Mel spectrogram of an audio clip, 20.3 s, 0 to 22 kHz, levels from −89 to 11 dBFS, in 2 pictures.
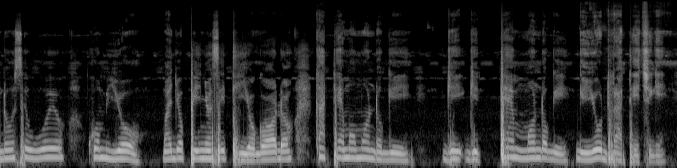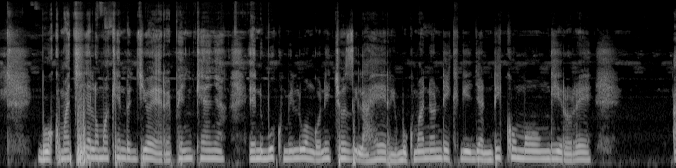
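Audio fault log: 8.67–14.31 s, pre-emphasis left on: from 8.67 s until just before "miluongo ni", the treble rises about 13 dB at 10 kHz relative to 1 kHz, because the recording or transmission boost was never cancelled by its matching de-emphasis. The sound turns thin, bright and hissy on sibilants. The shelf climbs steadily from a few kHz rather than peaking narrowly, which fits a 75 µs FM curve.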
